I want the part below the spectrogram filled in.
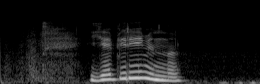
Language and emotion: Russian, positive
